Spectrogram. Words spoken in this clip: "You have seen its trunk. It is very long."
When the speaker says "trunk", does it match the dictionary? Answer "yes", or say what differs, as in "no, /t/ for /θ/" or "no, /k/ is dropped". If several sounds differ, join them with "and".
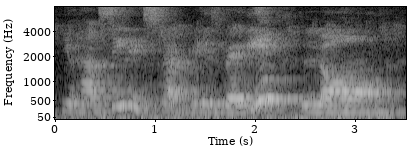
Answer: no, /ŋ/ is dropped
